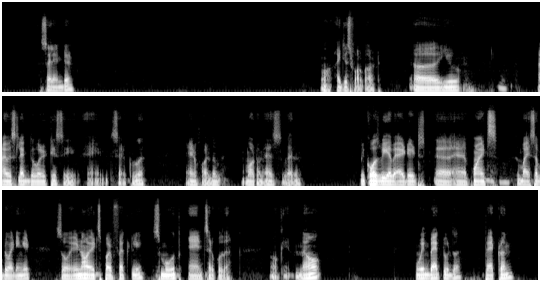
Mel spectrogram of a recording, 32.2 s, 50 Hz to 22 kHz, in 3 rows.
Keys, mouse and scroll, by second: 1.7 middle click, 2.5 right click, 4.3 middle click, 6.0 Tab, 6.6 Tab, 7.2 middle click, 8.9 alt+click, 10.1 alt+click, 11.0 right click, 13.6 shift+middle click, 14.0 middle click, 15.3 alt+click, 15.9 right click, 17.7 Tab, 18.4 shift+middle click, 18.6 middle click, 19.6 shift+middle click, 20.0 middle click, 21.4 shift+middle click, 21.7 middle click, 22.3 scroll up 3, 22.5 shift+middle click, 22.7 middle click, 23.4 middle click, 24.8 middle click, 26.1 shift+middle click, 26.4-26.8 scroll down 2, 26.8 middle click, 27.0 middle click, 27.9 middle click, 30.2 click, 30.8 shift+middle click, 31.0 middle click, 31.7 shift+middle click, 32.1-32.2 scroll up 1.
